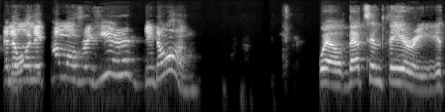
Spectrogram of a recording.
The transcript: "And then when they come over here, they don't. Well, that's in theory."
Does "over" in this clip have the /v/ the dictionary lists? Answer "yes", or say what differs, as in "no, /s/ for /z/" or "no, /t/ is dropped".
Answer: yes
